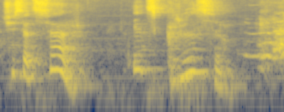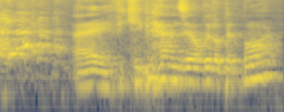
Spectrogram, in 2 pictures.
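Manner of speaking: storytelling in a put-on Scottish accent. Comic tells his kilt story to the crowd in Scottish accent. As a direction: spin a yarn as a Scotsman. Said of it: "tell a story in a Scottish accent".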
